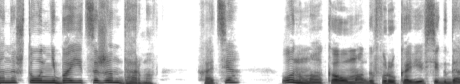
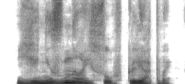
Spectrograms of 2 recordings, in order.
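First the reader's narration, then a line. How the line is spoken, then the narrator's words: Angry, through clenched teeth. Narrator (Russian): сквозь зубы зло процедила я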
